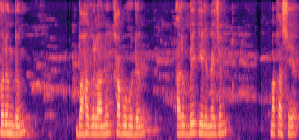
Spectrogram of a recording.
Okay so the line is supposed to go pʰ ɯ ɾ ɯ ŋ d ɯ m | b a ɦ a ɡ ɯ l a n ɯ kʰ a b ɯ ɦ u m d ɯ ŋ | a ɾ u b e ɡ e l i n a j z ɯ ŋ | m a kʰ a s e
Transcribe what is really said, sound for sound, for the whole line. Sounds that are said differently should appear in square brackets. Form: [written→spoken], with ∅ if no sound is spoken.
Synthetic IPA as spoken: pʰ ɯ ɾ ɯ ŋ d ɯ [m→ŋ] | b a ɦ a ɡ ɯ l a n ɯ kʰ a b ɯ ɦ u [m→∅] d ɯ ŋ | a ɾ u b e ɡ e l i n a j z ɯ ŋ | m a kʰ a s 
